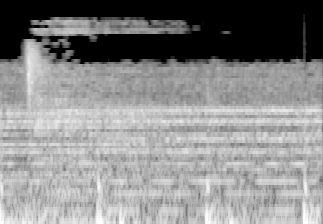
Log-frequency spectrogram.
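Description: Logo-intro sound design: a sustained synth drone with a deep bass pulse beating in paired thumps like a heartbeat, about once every second and a half. A short swoosh with a high sparkle comes about half a second in.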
